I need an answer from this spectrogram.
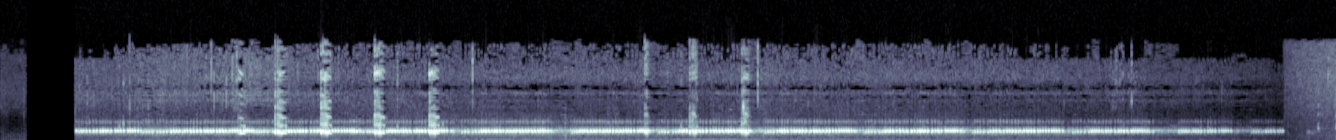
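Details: A natterjack toad gives a loud, steady rattling trill, the release call of a male mistakenly clasped by another male during mating; natterjacks call loudly in May and June, audible up to a kilometre away.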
